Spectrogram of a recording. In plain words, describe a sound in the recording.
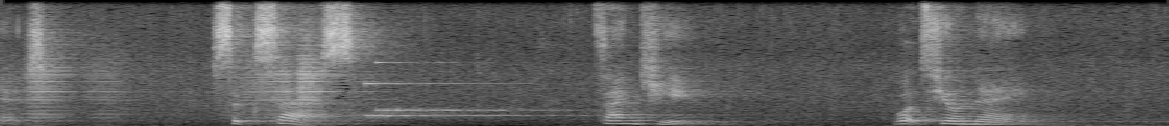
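A small robot chirps with quick, sliding electronic beeps.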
